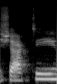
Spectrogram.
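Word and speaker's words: Schachte: and Twitter at Shakti my last name is very german and very hard to pronounce it's like you're in a shack drinking tea SCH bc HTE and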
